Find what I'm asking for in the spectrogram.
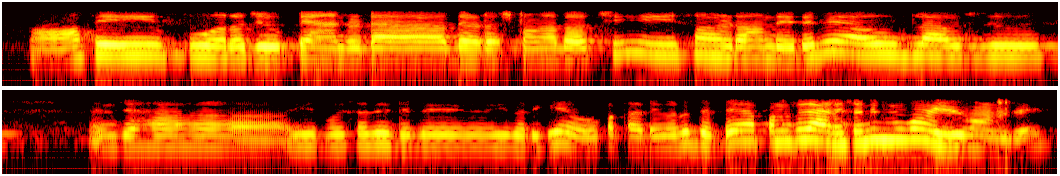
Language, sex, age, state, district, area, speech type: Odia, female, 18-30, Odisha, Nayagarh, rural, conversation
